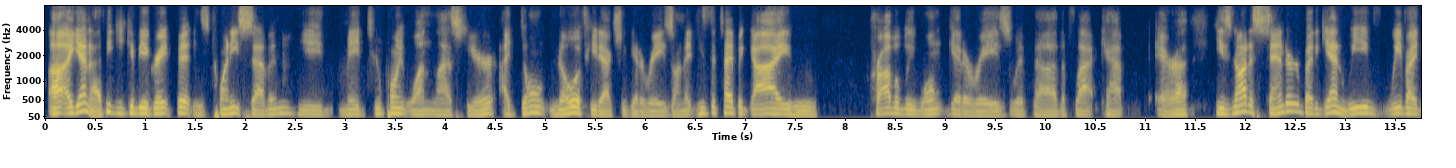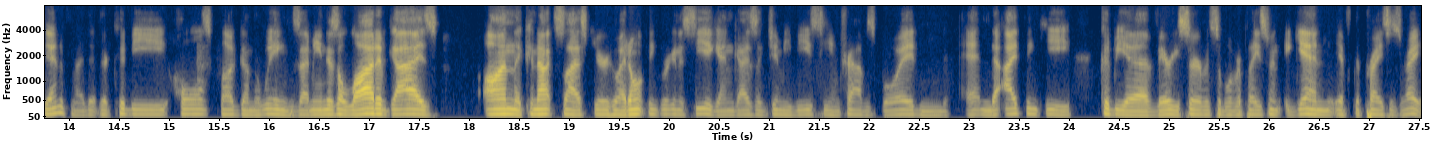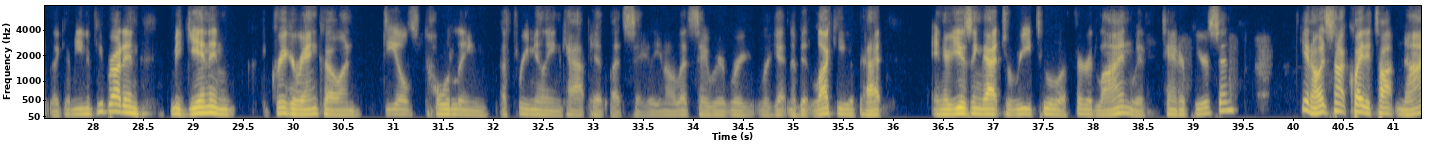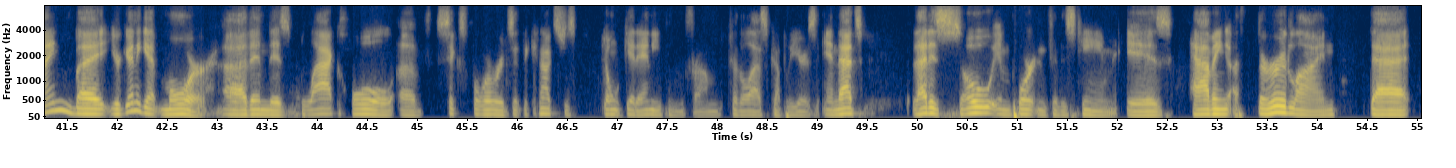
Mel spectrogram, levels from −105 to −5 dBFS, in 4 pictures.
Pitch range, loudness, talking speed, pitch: 110-135 Hz, -25 LUFS, 220 wpm, 120 Hz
